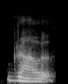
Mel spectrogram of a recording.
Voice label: "growl", Indian

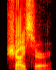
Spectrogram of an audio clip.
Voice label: "shicer", American

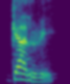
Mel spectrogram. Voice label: "gallery", Indian

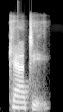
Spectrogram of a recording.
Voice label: "catty", Indian

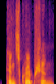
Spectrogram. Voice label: "conscription", American

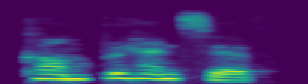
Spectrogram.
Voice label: "Comprehensive", Indian

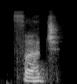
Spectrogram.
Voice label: "fudge", Indian

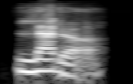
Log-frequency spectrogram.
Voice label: "ladder", Indian

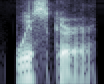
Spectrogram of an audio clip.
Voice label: "whisker", American

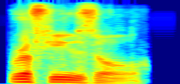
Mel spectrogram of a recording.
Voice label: "refusal", British

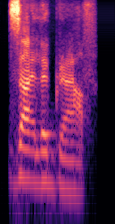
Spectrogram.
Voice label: "xylograph", Indian

